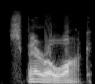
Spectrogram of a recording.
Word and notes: sparrowhawk: American English

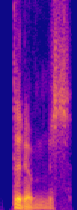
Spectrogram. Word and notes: diddums: American English

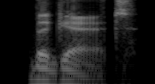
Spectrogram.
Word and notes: beget: British English

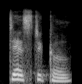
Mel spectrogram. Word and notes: testicle: Indian

